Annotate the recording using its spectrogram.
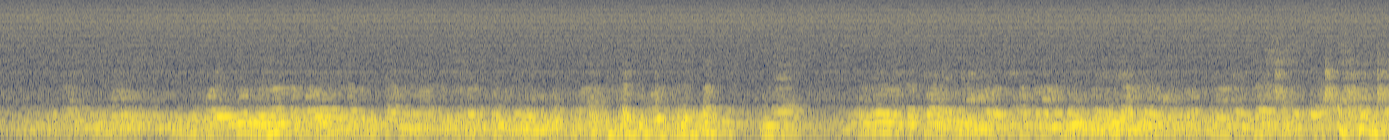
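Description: A middle-aged man speaks to a room.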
